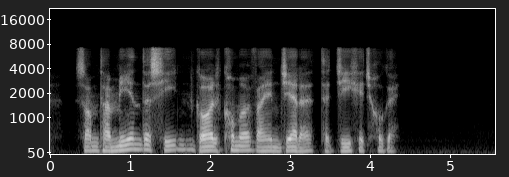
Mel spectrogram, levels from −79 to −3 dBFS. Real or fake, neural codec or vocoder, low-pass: fake; codec, 16 kHz, about 1 kbps, DyCAST, with the encoder's durations; 7.2 kHz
